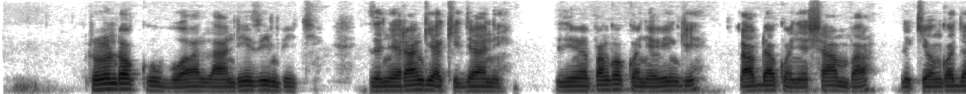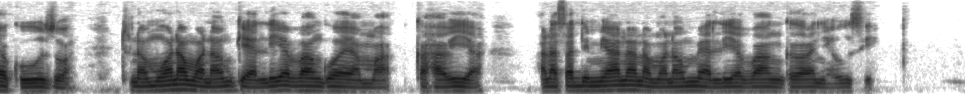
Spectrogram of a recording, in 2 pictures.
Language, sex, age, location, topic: Swahili, male, 18-24, Kisii, agriculture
